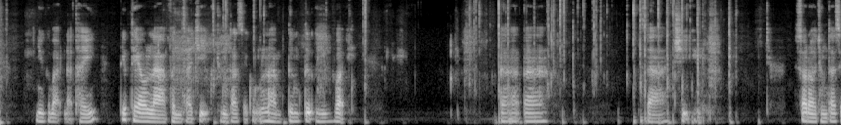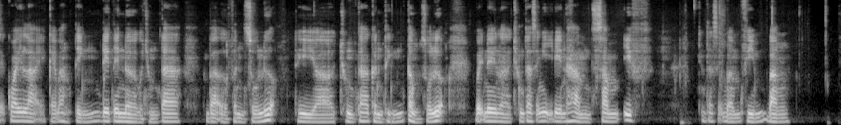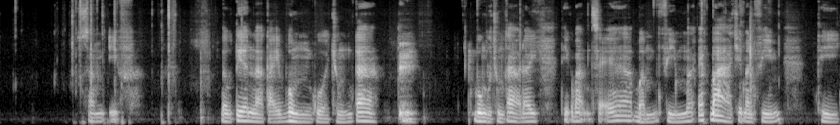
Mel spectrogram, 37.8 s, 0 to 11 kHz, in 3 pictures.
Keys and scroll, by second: 3.6 ctrl+shift+Down, 4.2 ctrl+shift+Up, 5.2 shift+Up, 7.4 shift+a, 8.6-10.2 typing, 10.9 Return, 22.8 =, 25.0 i, 26.3 BackSpace, 26.4 s, 26.7 m, 35.9 F3.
